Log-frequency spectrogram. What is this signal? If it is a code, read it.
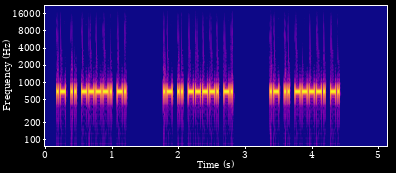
Morse code, heard as a keyed tone, about 46 wpm, 700 Hz. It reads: AI9N AI9N AI9N
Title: USA Call Signs - 4 Characters - Repeated 3x - 45wpm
